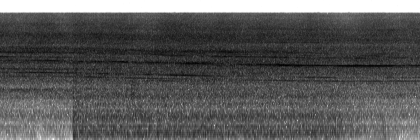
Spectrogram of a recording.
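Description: Jet-powered rocket car's engine blasting flame at a van: a steady high whine, then, about a second and a half in, a sudden loud low rush as it fires harder, easing near the end.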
